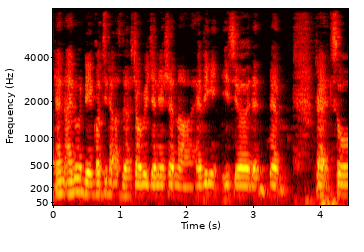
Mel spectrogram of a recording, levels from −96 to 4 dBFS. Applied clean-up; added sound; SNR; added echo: classical method WPE with log-MMSE.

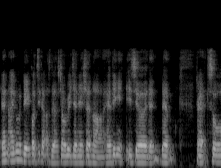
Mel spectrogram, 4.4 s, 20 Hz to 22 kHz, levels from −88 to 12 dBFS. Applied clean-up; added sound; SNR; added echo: neural mask model DeepFilterNet 3.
